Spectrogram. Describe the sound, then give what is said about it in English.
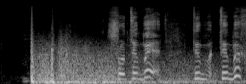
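A sudden, heavy artillery blast bursts in after a moment of silence and rolls on as a loud, low rumble, while a person's voice begins speaking over the fading roar. “described explosions through the night, sending shards of glass flying.”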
